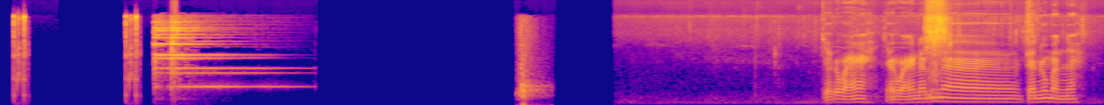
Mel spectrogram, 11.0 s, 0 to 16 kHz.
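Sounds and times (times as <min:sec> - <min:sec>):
notification bell ding: 0:01.6 - 0:03.2.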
